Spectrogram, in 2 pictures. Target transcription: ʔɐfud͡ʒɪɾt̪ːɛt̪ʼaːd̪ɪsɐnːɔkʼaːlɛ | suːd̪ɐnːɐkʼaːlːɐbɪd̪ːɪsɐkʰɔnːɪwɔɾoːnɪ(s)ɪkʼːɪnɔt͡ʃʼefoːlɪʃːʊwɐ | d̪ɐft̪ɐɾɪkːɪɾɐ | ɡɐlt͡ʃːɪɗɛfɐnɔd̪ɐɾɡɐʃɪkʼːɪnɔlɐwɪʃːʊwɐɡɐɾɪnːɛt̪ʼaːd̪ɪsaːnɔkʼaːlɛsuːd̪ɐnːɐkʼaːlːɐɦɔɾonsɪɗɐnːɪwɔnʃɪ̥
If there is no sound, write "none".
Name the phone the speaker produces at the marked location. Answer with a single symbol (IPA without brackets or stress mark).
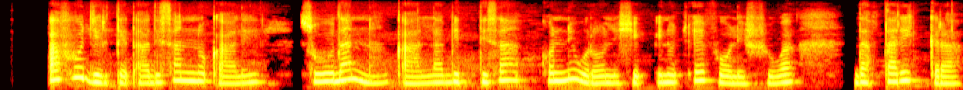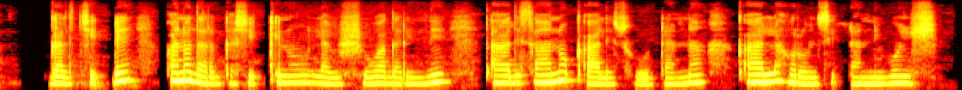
ʃ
